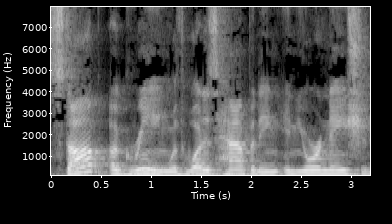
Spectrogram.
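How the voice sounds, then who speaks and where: A man's high-pitched voice at a fairly slow pace over a quiet background. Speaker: minister. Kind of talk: fervent prophetic prayer and decree. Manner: commanding, declarative exhortation; forceful, authoritative proclamation. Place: home room. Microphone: phone near.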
